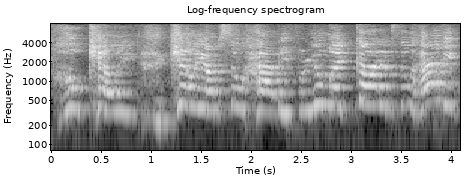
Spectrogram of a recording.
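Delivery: very high excited congratulations; gushing friends. Pretend. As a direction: squeal your congratulations to Kelly. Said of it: "fans and all their friends are probably like".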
